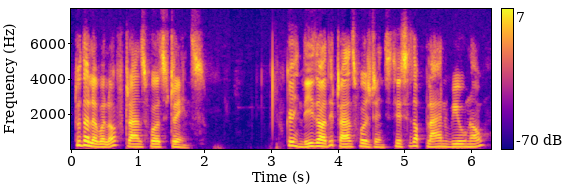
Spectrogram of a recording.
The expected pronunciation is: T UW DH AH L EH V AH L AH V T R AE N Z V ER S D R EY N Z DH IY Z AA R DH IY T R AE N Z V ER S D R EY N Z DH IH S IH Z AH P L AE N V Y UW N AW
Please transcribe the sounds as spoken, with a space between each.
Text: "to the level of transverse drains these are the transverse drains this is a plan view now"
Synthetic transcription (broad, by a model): T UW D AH L EH V AH L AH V T R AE N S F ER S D R EY N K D IY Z AA R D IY T R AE N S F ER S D R EY N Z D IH S IH Z AH P L AE N V Y UW N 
